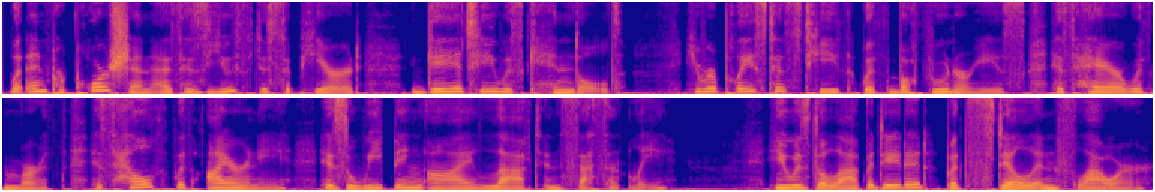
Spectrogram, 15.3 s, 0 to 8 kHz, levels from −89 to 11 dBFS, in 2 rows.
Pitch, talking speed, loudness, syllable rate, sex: 195 Hz, 140 wpm, -20 LUFS, 4.6 syllables/s, female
